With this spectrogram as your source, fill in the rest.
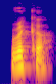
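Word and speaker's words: Rikke: Ricker rhymes with pricker.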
